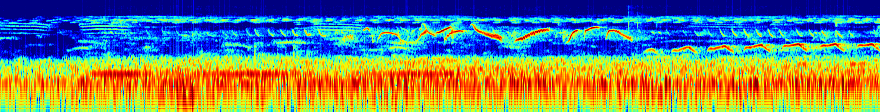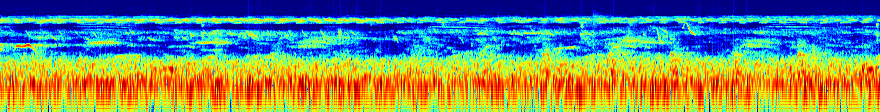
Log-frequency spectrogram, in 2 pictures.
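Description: Faint calls of several birds over a steady low background noise: quick curving whistled notes a few seconds in, then a run of about eight short rising notes, with scattered chirps after.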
